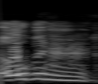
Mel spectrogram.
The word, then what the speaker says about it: Oban: I just poured some Oban 14 into some ginger ale with some ice, and I gotta say, it's like a whole different drink.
